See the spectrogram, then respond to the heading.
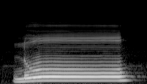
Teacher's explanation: Kata nun dibaca selama dua ketukan karena ada Wau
